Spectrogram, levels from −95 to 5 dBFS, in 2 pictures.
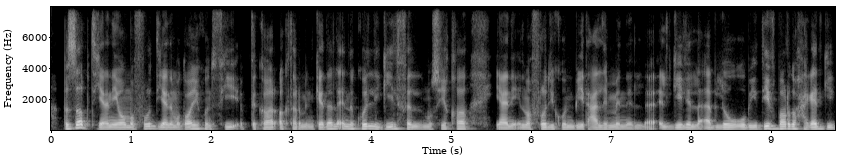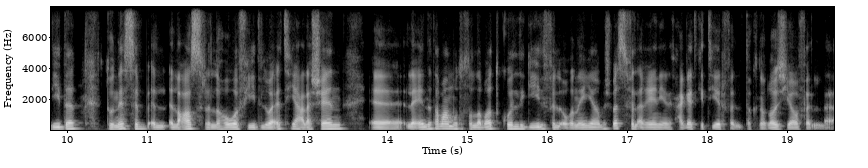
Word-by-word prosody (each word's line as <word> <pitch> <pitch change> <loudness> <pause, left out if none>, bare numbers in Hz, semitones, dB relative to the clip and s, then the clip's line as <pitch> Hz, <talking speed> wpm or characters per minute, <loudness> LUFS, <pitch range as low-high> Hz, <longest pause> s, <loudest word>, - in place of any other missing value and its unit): بالضبط 180 +10 +2
يعني 95 +1 +2
هو 95 - +3
المفروض 110 +6 -2
يعني 100 -2 +2
الموضوع 100 +4 +1
يكون 115 -4 -3
في 110 +3 -6
ابتكار 105 +1 -2
أكتر 110 -3 -4
من 85 -1 -4
كده، 100 +7 +1
لأن 125 -1 0
كل 125 -1 +1
جيل 110 +4 -1
في 120 -2 -4
الموسيقى 95 +6 -2 0.3
يعني 85 0 0
المفروض 90 +4 0
يكون 105 -4 -3
بيتعلم 90 +3 -2
من 85 -3 -2
ال 80 0 -6
الجيل 90 +2 -2
اللي 90 -3 0
قبله 90 +3 0
وبيضيف 95 +6 +2
برضو 135 +1 +3
حاجات 110 -4 +2
جديدة 110 +3 +1 0.3
تُناسب 130 +4 +1
ال 95 0 -1
العصر 110 +3 +3
اللي 90 -1 0
هو 100 +3 +5
فيه 100 -1 -3
دلوقتي، 100 +8 +1
علشان 115 +4 +3 0.4
آآ 85 -3 +3
لأن 110 +3 +3
طبعًا 140 +2 +2
متطلبات 115 -1 0
كل 120 -2 +1
جيل 105 +2 0
في 115 -1 -11
الأغنية 95 +2 +1
مش 120 +3 -9
بس 150 +2 +1
في - - -13
الأغاني 100 -5 0
يعني 90 0 -3
حاجات 100 +1 -1
كتير 100 0 -1
في - - -15
التكنولوچيا 95 +1 -2
وفي 85 - -2
ال - - -9
105 Hz, 175 wpm, -24 LUFS, 95-120 Hz, 0.4 s, هو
